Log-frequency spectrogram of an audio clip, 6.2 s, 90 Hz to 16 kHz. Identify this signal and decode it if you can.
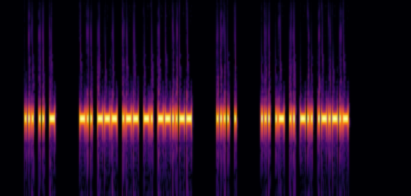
Morse code, heard as a keyed tone, about 43 wpm, 700 Hz. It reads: SIT DOWN, HE SAID.
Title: 2x Word-Spacing - Sentences from Top 500 Words - 45wpm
